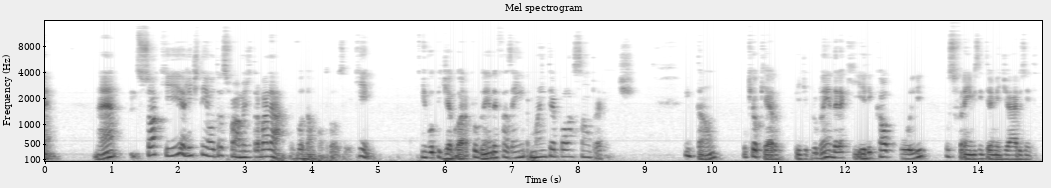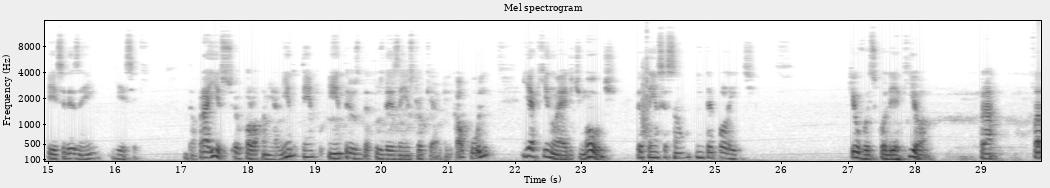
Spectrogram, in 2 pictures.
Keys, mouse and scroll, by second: 3.1 ctrl+z, 9.9-12.2 drag, 17.1-19.4 drag, 27.1 click.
